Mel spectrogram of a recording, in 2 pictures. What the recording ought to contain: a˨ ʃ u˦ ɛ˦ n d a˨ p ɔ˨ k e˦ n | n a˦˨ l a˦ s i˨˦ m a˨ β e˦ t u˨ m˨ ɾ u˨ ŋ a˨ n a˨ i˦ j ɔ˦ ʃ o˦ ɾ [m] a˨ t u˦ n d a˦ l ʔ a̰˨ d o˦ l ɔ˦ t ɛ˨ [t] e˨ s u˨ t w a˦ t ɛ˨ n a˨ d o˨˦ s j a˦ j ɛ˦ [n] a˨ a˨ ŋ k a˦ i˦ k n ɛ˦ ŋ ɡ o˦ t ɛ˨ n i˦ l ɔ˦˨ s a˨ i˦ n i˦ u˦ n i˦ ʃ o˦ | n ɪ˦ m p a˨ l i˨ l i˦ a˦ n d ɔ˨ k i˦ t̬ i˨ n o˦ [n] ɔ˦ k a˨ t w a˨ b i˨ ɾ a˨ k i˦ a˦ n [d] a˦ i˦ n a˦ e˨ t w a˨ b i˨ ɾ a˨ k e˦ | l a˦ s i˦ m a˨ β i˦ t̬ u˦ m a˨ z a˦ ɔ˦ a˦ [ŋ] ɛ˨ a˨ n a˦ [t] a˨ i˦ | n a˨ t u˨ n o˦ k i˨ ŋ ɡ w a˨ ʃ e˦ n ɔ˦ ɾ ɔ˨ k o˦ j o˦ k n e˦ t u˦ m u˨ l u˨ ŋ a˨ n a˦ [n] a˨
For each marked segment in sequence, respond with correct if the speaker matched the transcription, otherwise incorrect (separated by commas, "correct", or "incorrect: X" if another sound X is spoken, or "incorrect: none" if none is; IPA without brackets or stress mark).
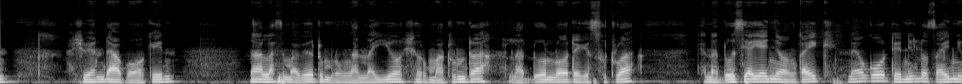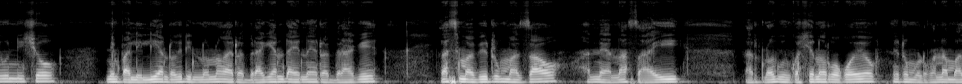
correct, incorrect: k, incorrect: ɲ, correct, correct, incorrect: n, incorrect: s, incorrect: m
